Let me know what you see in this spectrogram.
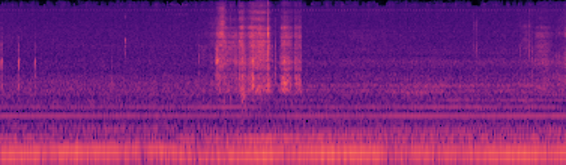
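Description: A vehicle engine idling with a steady low hum, and a brief rustle about three seconds in.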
